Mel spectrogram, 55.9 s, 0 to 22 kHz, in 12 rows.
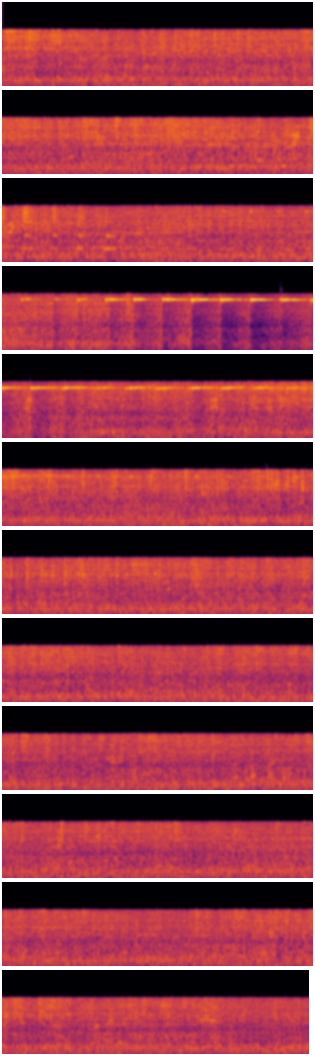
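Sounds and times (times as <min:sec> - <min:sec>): train wheels rumbling on rail: 0:00.0 - 0:55.9
high wheel squeal: 0:14.1 - 0:25.3.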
